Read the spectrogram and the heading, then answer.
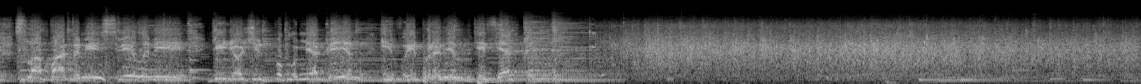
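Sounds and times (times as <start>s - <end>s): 
speech: 0.3s - 5.6s
applause from a large audience: 6.0s - 11.4s.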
